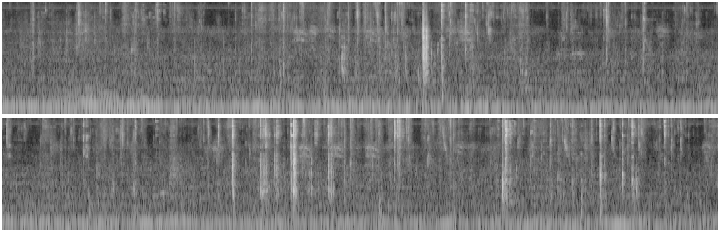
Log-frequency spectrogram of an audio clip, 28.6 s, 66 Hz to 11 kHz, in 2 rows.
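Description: Close-miked eating of methi paratha and potato curry by hand: chewing and mouth sounds over a steady low hum, with scattered small clicks and a few sharper ones, the loudest about 8, 20 and 24 seconds in.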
